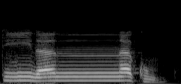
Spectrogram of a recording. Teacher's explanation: الهمس والرخوة لحرف الفاء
